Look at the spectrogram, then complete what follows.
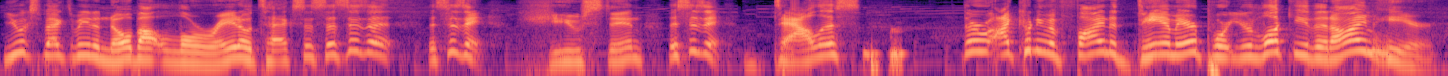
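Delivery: indignant promo. Acted. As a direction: play an affronted heel ranting at the crowd. Irate wrestler promo, quoted.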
